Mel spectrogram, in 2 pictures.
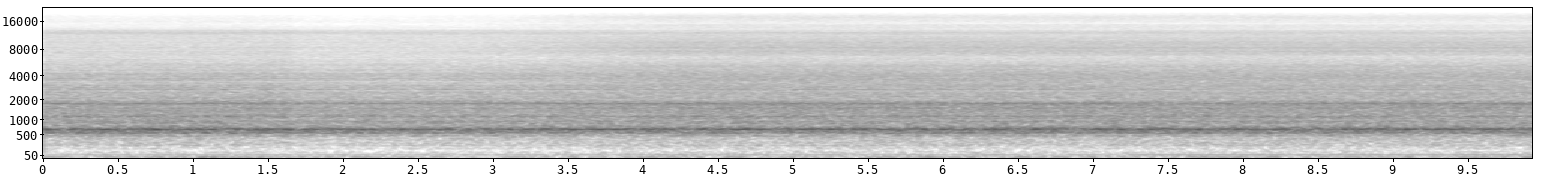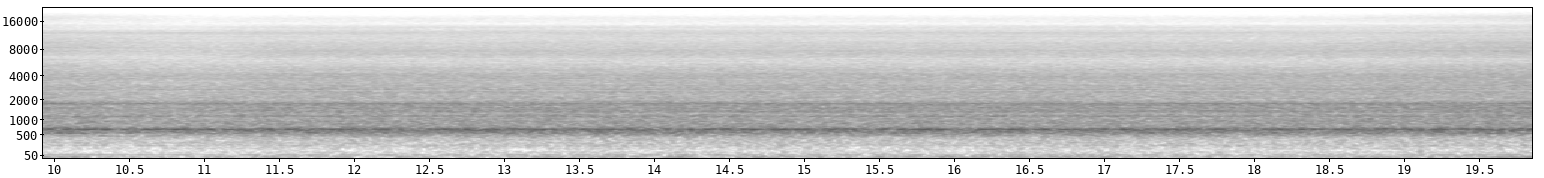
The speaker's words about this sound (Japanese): このまま軽くドライヤーしていきますね。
